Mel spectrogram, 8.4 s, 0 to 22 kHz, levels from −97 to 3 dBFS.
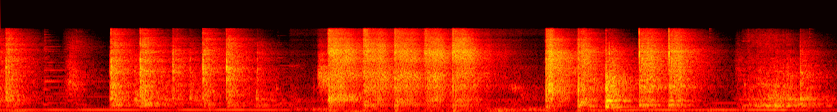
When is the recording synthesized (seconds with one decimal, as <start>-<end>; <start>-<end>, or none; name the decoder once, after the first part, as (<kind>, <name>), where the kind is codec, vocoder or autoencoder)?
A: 2.9-5.9 (codec, ZipCodec)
